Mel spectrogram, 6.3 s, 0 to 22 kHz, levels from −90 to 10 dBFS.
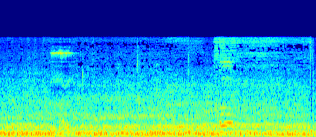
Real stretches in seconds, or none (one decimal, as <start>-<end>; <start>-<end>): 0.0-1.0; 1.5-6.3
